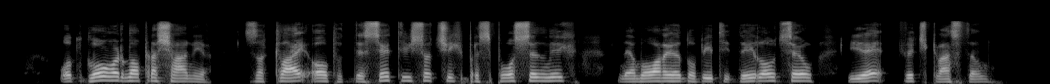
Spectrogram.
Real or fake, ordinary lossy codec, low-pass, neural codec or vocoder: fake; none; none; codec, 16 kHz, 1 kbps, FreqCodec, larger model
